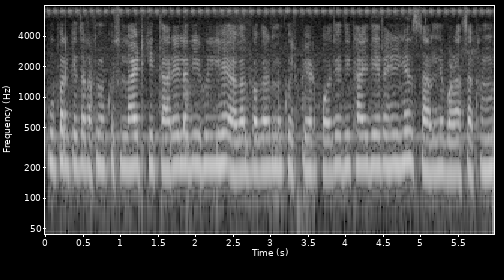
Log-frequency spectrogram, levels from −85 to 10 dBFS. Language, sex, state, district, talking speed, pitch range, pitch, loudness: Hindi, male, Chhattisgarh, Raigarh, 240 wpm, 195-210 Hz, 205 Hz, -16 LUFS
